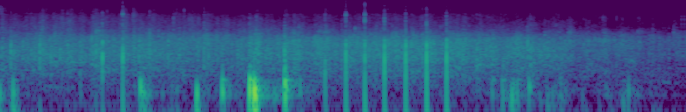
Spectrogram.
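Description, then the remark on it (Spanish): A group of people applauds those attending for the first time, with scattered, sharp claps over a steady patter of clapping, a few louder claps standing out before the applause gradually thins and fades away. No one speaks. “¿Cómo ven si les damos un aplauso a los que están aquí por primera vez?”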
